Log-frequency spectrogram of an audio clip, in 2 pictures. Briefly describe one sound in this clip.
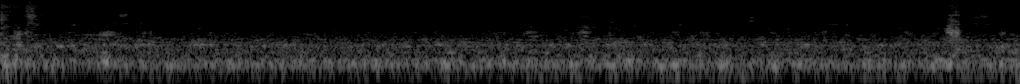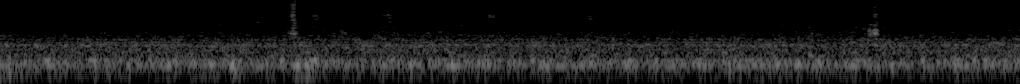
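A paintbrush brushes softly on paper.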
